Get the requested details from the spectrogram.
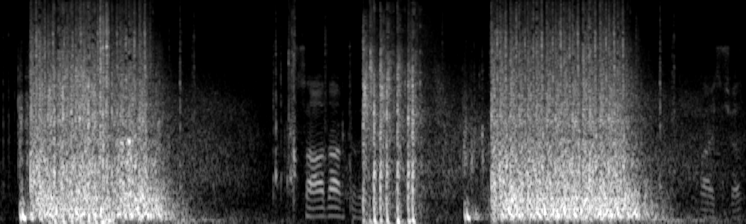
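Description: Loud gunfire booms in rapid bursts.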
